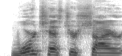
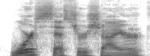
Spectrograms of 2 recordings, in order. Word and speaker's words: Worcestershire: say it actually right now many Karen says War Chester Shire it's pronounced wart Worcestershire and I'm not even not even a native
